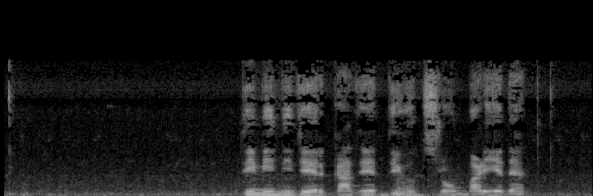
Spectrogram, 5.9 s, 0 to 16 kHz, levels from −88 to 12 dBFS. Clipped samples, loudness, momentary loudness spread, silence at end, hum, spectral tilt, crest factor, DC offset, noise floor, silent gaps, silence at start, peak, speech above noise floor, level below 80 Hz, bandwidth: under 0.1%; -26 LUFS; 8 LU; 0.65 s; none; -4 dB/octave; 20 dB; under 0.1%; -52 dBFS; none; 0.05 s; -8 dBFS; 27 dB; -50 dBFS; 11.5 kHz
